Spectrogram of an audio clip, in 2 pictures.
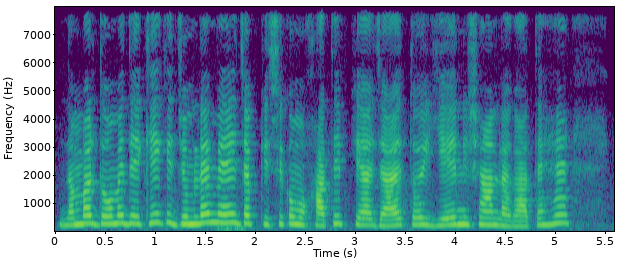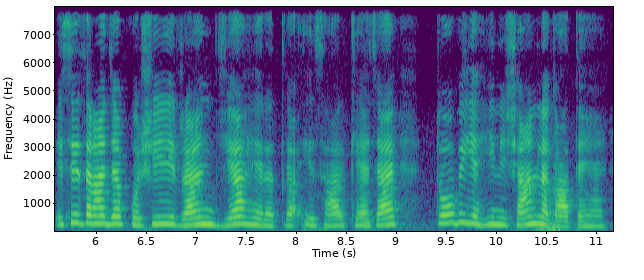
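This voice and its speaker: A woman's voice: on the high side, a little slow, fairly bright tone. A woman with a Pakistani Urdu accent teaching a school lesson, explaining patiently with frequent hesitations.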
